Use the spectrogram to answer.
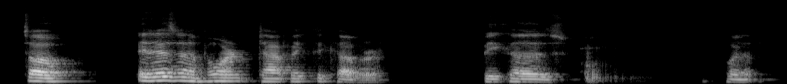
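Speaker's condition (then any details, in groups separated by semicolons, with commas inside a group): ALS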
